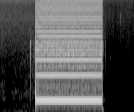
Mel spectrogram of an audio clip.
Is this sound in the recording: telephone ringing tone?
yes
